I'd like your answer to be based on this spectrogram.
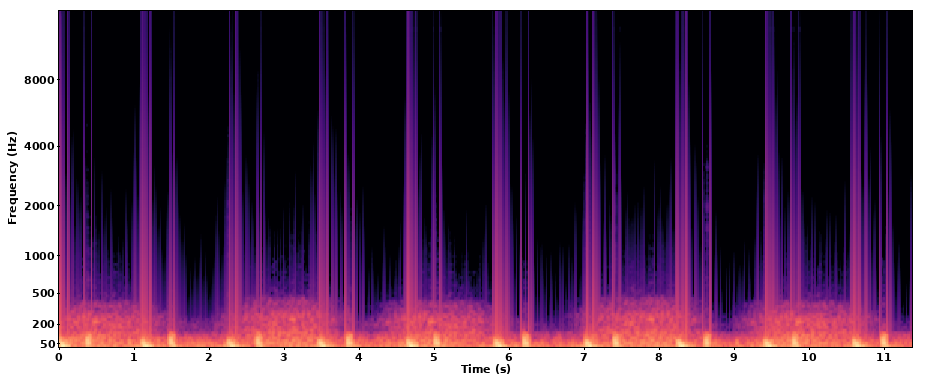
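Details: Simulated heartbeat and breathing of Sharky, an animated cartoon shark from Zig & Sharko: low heartbeat thumps with slow rushing breaths about twelve a minute, each rising and falling over the beats.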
